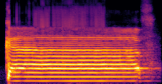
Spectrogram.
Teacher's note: জিহ্বার গোড়া থেকে একটু আগে বাড়িয়ে উপরের তালুর সঙ্গে লাগিয়ে উচ্চারিত হয় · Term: পাঁচ নাম্বার মাখরাজ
